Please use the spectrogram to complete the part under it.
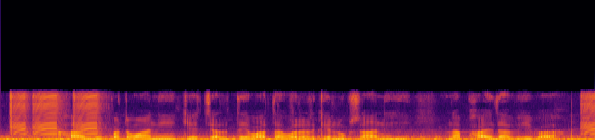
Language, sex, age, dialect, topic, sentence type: Bhojpuri, female, 25-30, Southern / Standard, agriculture, statement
